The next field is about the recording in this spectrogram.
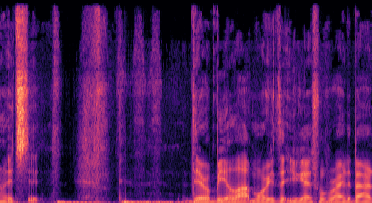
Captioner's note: laughing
